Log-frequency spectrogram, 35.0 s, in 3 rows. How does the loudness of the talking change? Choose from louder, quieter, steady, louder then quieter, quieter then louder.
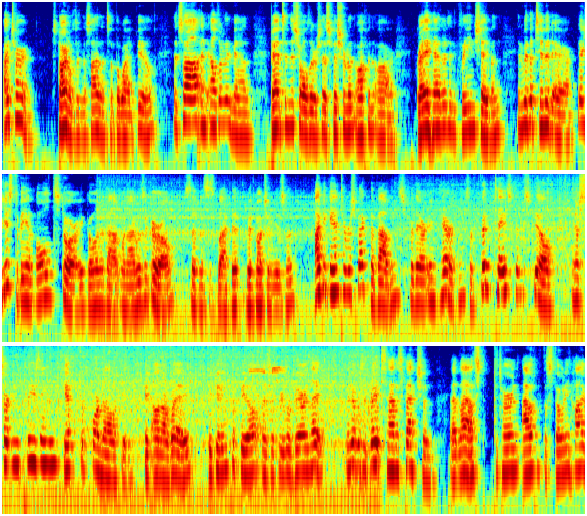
steady.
